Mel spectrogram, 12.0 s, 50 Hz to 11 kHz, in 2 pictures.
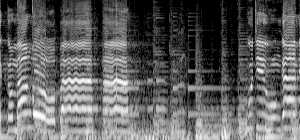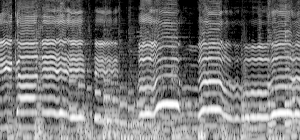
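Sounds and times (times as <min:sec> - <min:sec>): man singing: 0:00.0 - 0:03.4, 0:04.8 - 0:12.0
guitar accompaniment: 0:00.0 - 0:12.0.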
